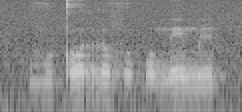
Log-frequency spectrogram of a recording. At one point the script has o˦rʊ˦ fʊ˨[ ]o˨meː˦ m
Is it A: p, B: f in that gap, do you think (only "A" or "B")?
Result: A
